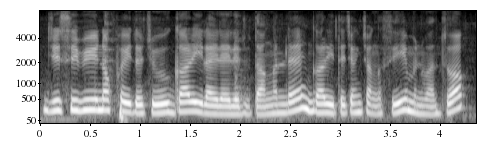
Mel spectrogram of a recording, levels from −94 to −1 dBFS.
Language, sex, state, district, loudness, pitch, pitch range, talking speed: Wancho, female, Arunachal Pradesh, Longding, -11 LUFS, 195 Hz, 175-230 Hz, 245 wpm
